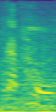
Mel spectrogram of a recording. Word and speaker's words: Krathong: Krathong. At? Krathong. Krathong? Krathong. Okay. Krathong. Krathong or Krathong? All right, so it's either Krathong or Krathong. We got that far. It must be Krathong because uh-oh, the festival there we go.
